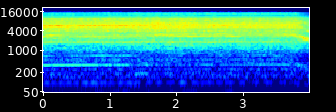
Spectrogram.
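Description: Blender grinding cashews into a powdery faux parmesan, a loud, steady motor whir with a coarse grinding texture that runs continuously without pause.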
